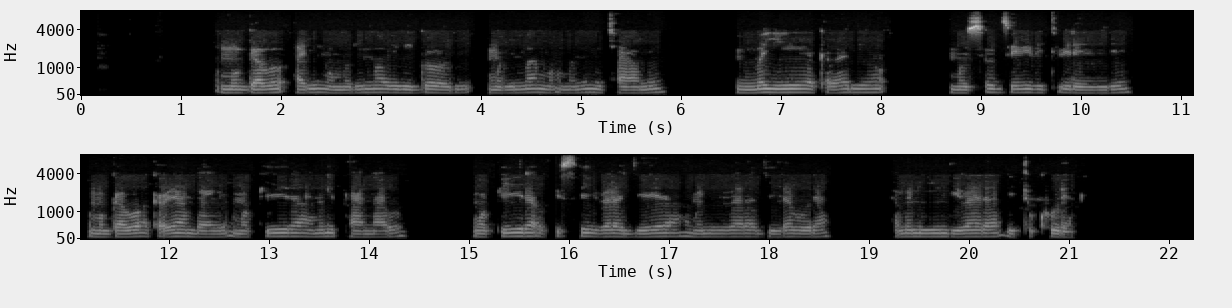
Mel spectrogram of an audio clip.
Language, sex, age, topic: Rundi, male, 25-35, agriculture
